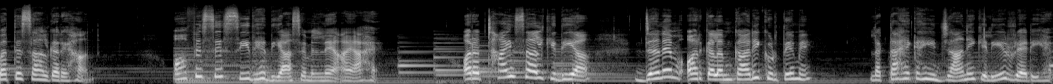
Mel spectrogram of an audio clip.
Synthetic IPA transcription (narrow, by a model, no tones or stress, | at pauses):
b̥ɐt̪ːɪsːaːlkaɾɪɦa̰ːn | ɔːfɪsːesiːd̪ʱed̪ijasemɪlneʔa̰ːja̰ɦɛː | ɔːɾɐʈʰːaːiːsːaːlkid̪ijaɖɛːnəmɔːɾkɐləmkaːɾikʊɾt̪emẽ | lɐɡ̚t̪aɦɛkɐɦĩd͡ʒaːnekelieɾɛːɖiɦɛː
